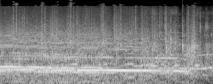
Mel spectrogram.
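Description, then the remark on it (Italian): An audience claps steadily and loudly for a couple of seconds to thank the helpers, the "dinamici", on the show Indovina chi entra in scena: a dense crackle of many hands, with cheering voices and a thin sustained tone running through it. “Allora un applauso anche ai dinamici.”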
